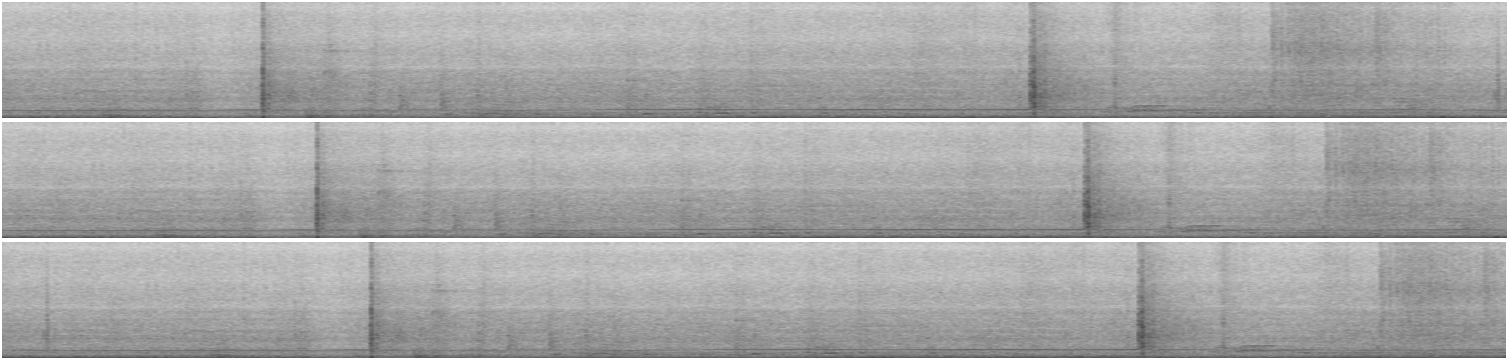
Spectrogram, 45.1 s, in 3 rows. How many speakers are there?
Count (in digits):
0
